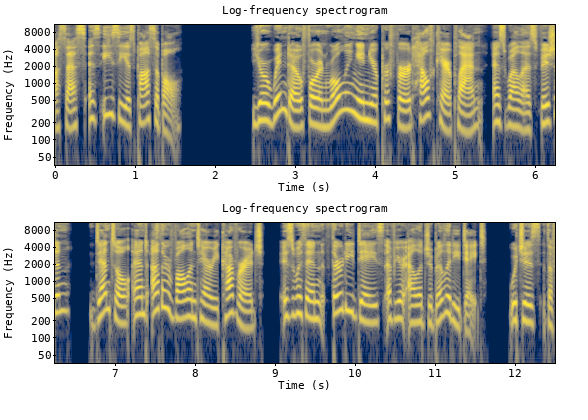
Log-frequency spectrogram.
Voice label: Corporate Sample New Hire Benefits

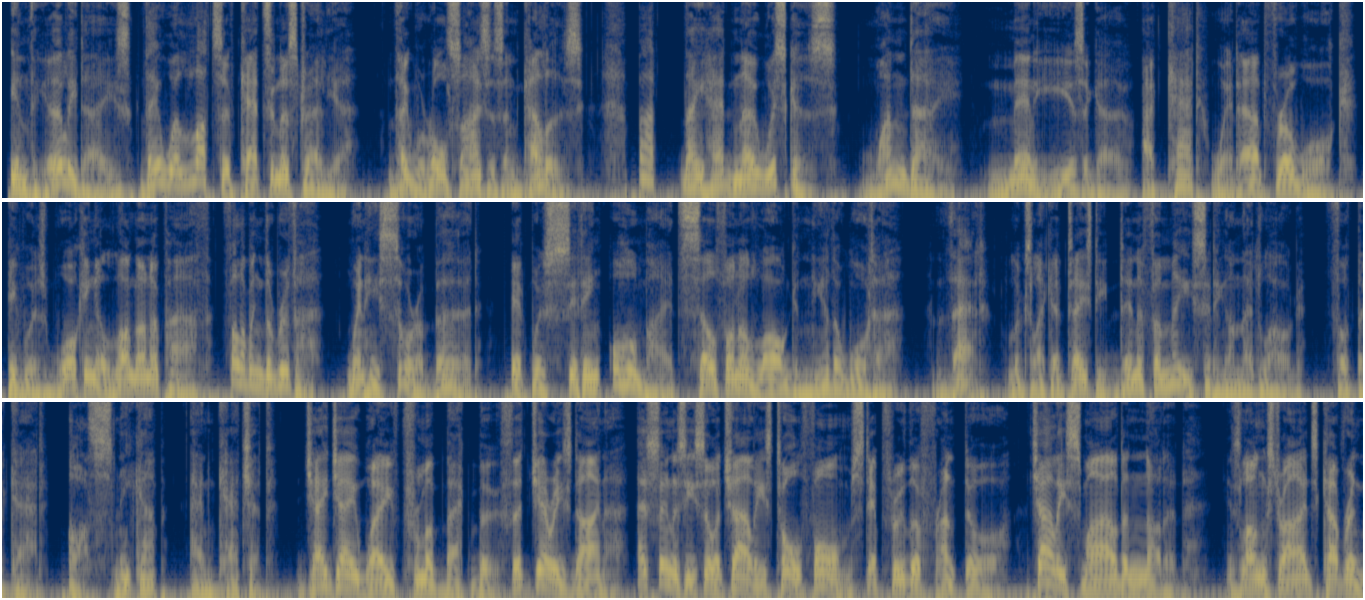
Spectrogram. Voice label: Audio Book

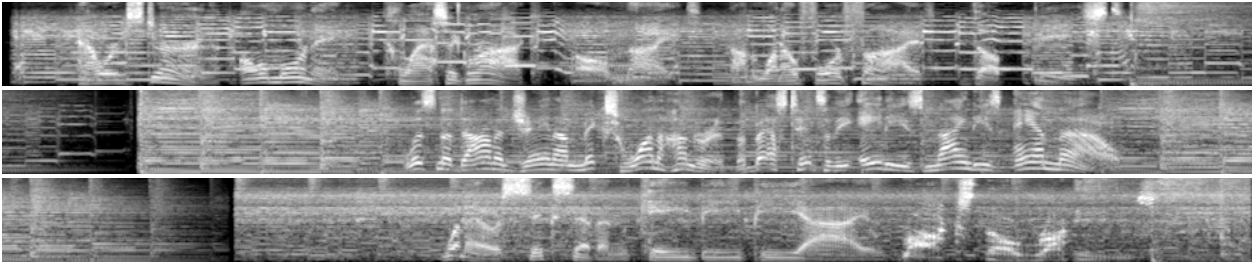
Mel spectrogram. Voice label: Radio Imaging; RadioImagingRedux

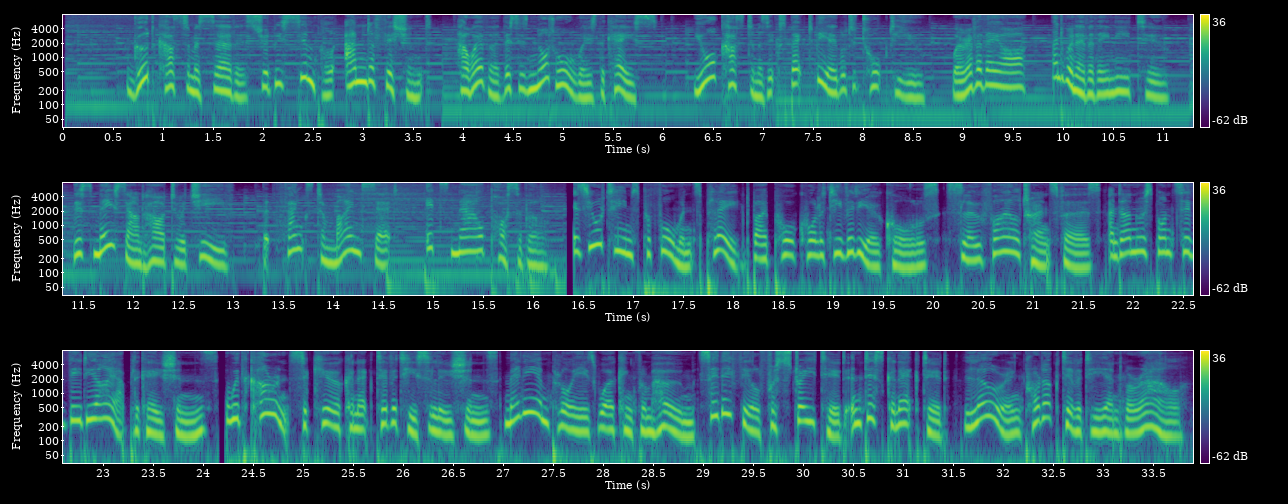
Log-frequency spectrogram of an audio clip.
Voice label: Corporate E-Learning

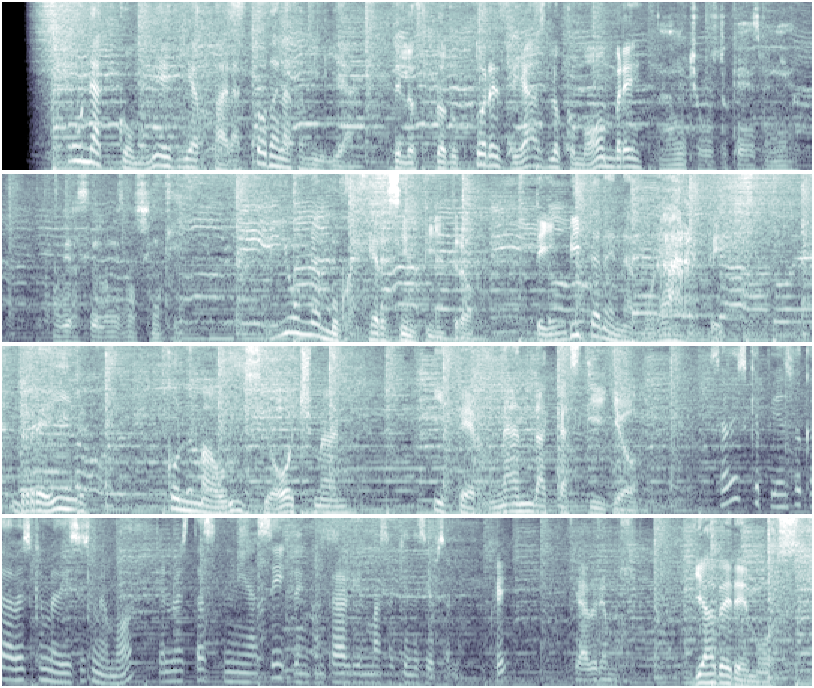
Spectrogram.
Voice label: trailer

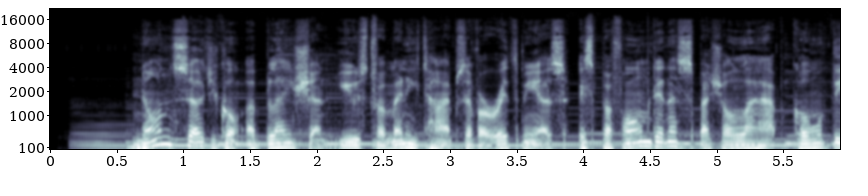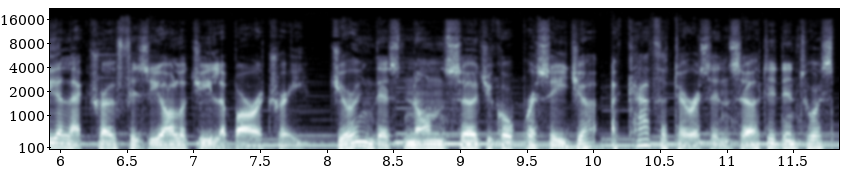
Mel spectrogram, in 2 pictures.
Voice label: Industrial Narrations Mix

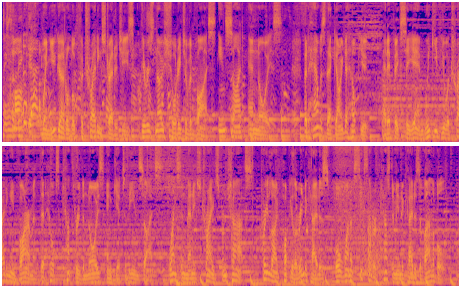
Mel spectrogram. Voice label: commercials

